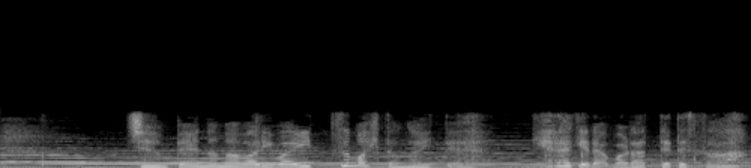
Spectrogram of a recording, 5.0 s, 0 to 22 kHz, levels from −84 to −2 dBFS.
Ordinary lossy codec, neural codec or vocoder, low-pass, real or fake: none; none; 7.2 kHz; real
